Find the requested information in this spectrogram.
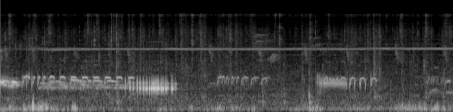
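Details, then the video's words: Perkutut, a zebra dove, singing loudly: a fast series of rolling, trilled coos, then quieter stuttering coo bursts after a pause, with a steady high electronic tone throughout. "PERKUTUT CROSSING GACOR SUARA BESAR."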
